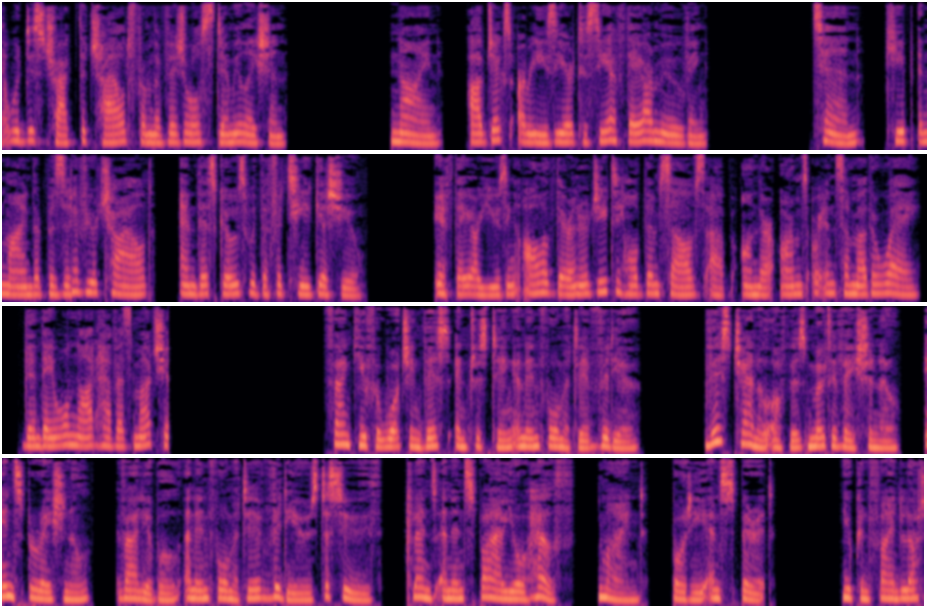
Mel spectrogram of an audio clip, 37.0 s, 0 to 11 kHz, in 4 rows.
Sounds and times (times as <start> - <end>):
Speech: 0.0 - 2.9, 3.9 - 7.1, 8.1 - 12.9, 13.6 - 20.2, 21.8 - 24.9, 25.6 - 35.5, 36.2 - 36.9.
